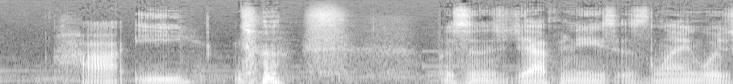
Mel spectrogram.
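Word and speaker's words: はい: is the English translation this word sounds like high or high however remember how II sounds like II the word high is actually pronounced ha e listen this Japanese is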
